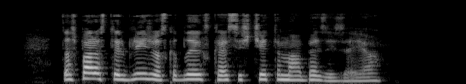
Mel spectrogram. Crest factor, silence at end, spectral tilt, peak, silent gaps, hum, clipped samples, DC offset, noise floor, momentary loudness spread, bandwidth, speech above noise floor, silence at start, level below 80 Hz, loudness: 20 dB; 0.85 s; -4 dB/octave; -6 dBFS; none; none; under 0.1%; under 0.1%; -78 dBFS; 12 LU; 11.5 kHz; 55 dB; 0.6 s; -66 dBFS; -23 LUFS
